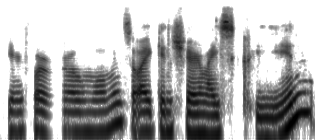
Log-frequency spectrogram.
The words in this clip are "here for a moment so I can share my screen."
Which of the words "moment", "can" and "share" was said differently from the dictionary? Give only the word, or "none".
none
